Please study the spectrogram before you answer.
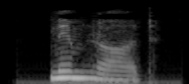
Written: nimrod

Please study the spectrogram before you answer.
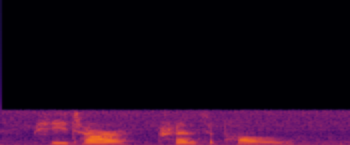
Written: peter principle

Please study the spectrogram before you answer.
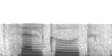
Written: selcouth

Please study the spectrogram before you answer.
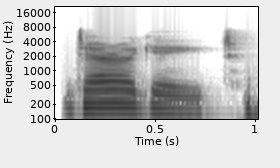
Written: derogate

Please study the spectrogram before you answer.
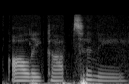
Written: oligopsony

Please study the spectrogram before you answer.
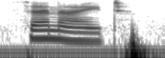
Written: sennight

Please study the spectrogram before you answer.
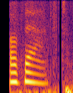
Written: avast

